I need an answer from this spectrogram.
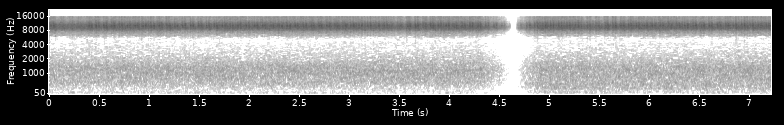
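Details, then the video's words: Chirping crickets, mostly males, produce sound by scraping a wing across the comb-like teeth of the opposite wing; a dense high trill runs continuously except for one abrupt half-second silence midway, then resumes unchanged. "cricket sound"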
